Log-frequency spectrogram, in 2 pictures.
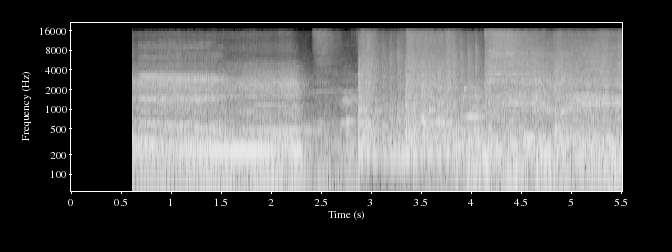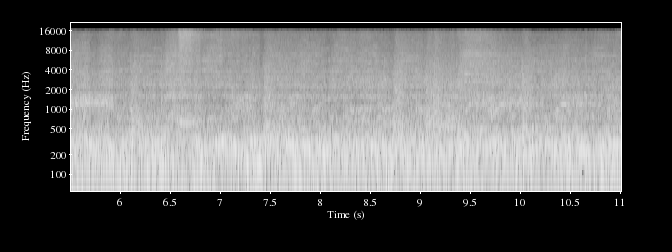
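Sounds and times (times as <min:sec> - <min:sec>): live heavy metal band: 0:00.6 - 0:11.0
drum fill: 0:02.8 - 0:11.0.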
